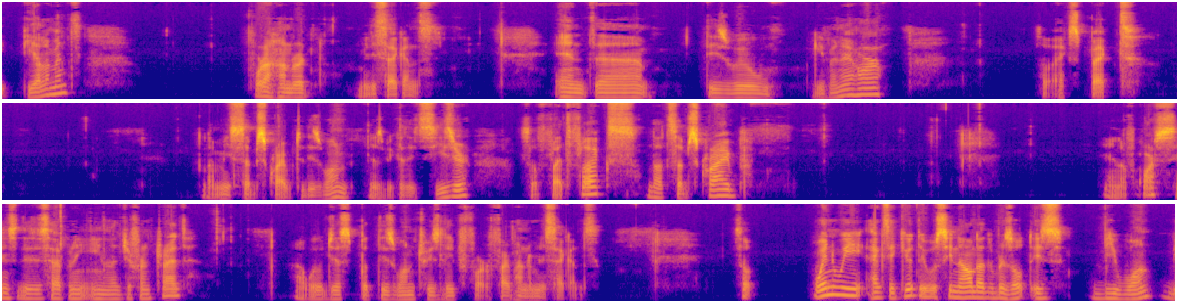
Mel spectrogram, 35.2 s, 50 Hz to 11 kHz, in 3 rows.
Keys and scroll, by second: 0.1 Return, 6.0 Tab, 10.2 Return, 13.5 super+x, 14.0 Tab, 16.7 Return, 27.6 Return, 30.4 ctrl+shift+d.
